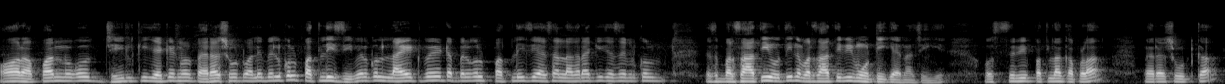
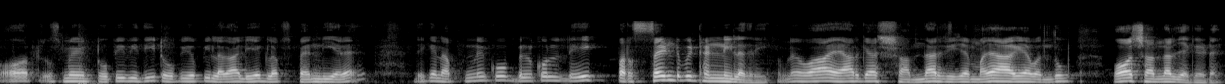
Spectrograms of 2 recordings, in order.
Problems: constant background noise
